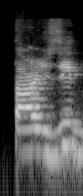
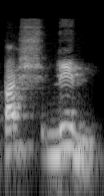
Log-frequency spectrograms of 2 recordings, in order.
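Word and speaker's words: تشديد: শুদ্ধ করে নিতে হবে আমরা অনেকেই তাজিদ বলি তোজিদ এরকম না বর্গীয় জ দিয়ে দিয়ে উচ্চারণ না বরং দুইটাই দ তাশদিদ তাশদিদ এর পরিচয় তাশদিদ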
